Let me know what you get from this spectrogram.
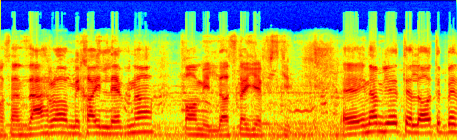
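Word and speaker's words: داستا یفسکی (Достоевский): بله بانوی میزبان اسم کتاب نویسنده های داستا یفسکی هر تلفظ دیگه غلط داستا افسکی و داستا یفسکی اینا داستا یفسکی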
